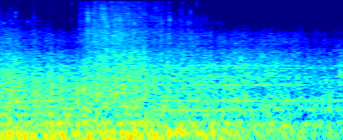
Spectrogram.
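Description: Explosions in the video game Control make a low, broad rumbling boom that fades over a few seconds, heard fairly faintly and with no talk over it.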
